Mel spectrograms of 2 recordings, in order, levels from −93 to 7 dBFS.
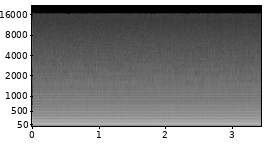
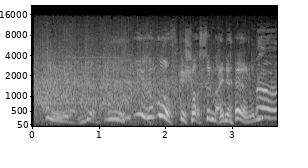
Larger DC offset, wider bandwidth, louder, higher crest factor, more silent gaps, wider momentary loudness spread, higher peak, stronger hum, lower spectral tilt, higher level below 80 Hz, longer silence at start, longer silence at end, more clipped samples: neither; about the same, 17 kHz vs 16 kHz; about the same, -25 LUFS vs -23 LUFS; about the same, 12 dB vs 16 dB; neither; second, 0 LU vs 5 LU; second, -12 dBFS vs -8 dBFS; neither; first, -6.5 dB/octave vs -3.5 dB/octave; first, -56 dBFS vs -66 dBFS; about the same, 0 s vs 0 s; about the same, 0 s vs 0 s; neither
